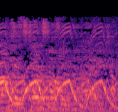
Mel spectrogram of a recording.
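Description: Dub siren effect over the sound system: a pitched tone swooping up and down about three times a second, each swoop overlapping the echo of the last. The deep bass of the riddim drops out as it starts.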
